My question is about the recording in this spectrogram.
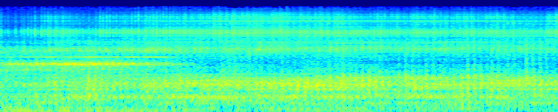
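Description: A steady mechanical running sound, an engine-like rattling clatter. A low hum and a held tone underneath it fade out about three seconds in.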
